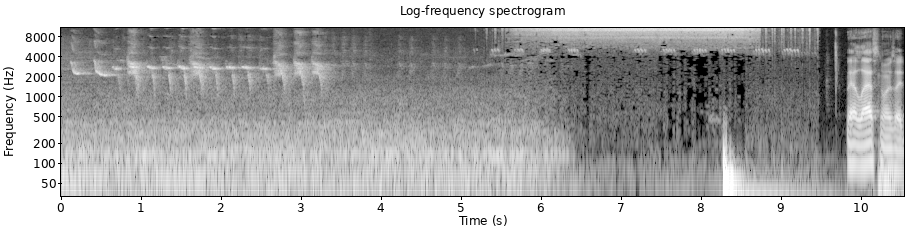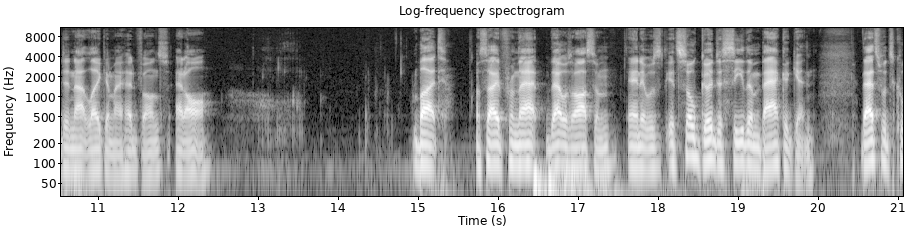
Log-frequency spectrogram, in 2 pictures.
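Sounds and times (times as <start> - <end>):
birds chirping: 0.0 - 9.5
high-pitched hiss with quick ticks: 5.3 - 9.5
low thud: 8.2 - 9.1, 10.2 - 10.5
low steady rumble: 10.1 - 10.6.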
